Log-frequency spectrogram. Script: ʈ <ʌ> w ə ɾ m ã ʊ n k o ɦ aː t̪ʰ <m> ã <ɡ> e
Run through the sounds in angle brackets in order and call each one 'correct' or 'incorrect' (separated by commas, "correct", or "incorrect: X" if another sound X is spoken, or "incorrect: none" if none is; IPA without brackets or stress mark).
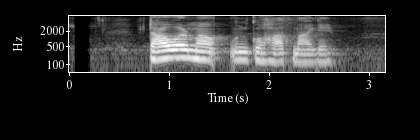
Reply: incorrect: a, correct, correct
